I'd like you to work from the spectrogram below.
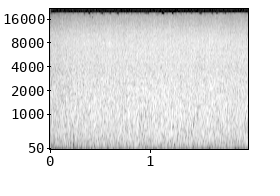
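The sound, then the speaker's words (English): Steady, dense rushing water of No Name Creek, beside a small collection of homes near No Name Canyon: a continuous hiss and churn with no pauses or voices, holding an even loudness throughout. “For answers, I go to No Name, a quaint collection of homes not far from No Name Canyon and right next to No Name Creek.”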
